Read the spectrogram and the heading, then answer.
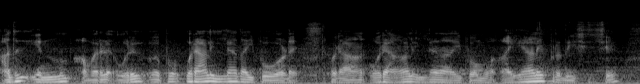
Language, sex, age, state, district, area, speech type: Malayalam, male, 30-45, Kerala, Kollam, rural, spontaneous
